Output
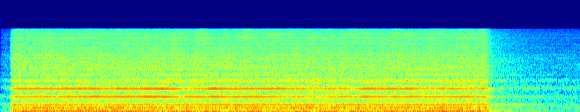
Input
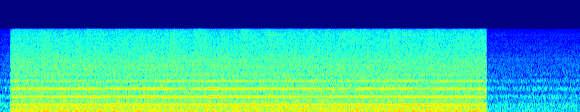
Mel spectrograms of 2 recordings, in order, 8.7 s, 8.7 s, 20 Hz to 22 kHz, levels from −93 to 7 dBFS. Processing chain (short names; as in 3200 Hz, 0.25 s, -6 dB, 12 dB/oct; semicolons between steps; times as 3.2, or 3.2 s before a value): two-slope reverb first 0.31 s, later 3.1 s, from -22 dB, DRR -7 dB; gain +1 dB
